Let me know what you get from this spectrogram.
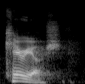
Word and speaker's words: Kyrgios: Maybe you heard that Nick Kyrgios, is that how you pronounce his name? Looking at Luigi. Kyrgios. Great.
